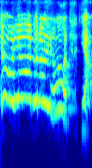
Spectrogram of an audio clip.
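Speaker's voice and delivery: high-pitched mock-enthusiastic yeah; mock eagerness. Speaker mimics her own first reaction, in mock eagerness. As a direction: put on an over-eager, swooping high voice.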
